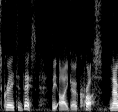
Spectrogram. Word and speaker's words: Aygo X: and just so we're clear that cross is pronounced cross rather than x somewhat confusingly you might notice that the proportions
